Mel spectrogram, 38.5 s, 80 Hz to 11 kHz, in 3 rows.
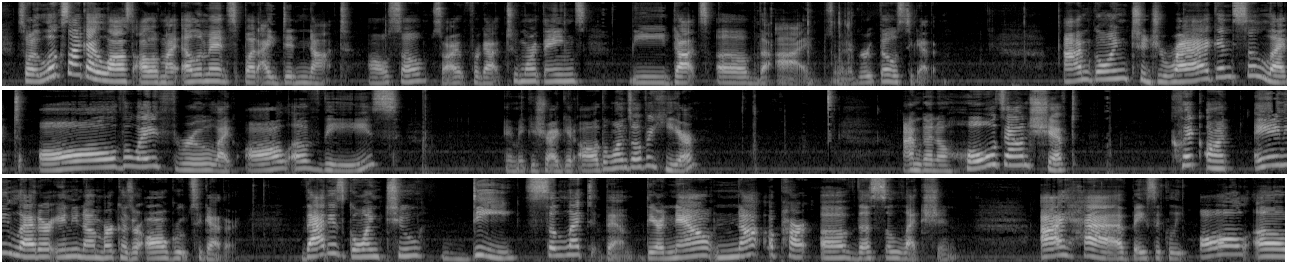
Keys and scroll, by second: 8.3 ctrl+g.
